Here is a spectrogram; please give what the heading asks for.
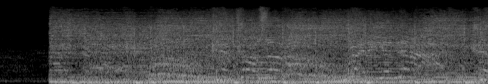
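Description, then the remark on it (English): After a half-second of silence, a loud 1990s metal song, used this week as the NFL's promotion theme song, bursts in and plays on steadily, a dense wall of distorted guitars and drums with what sounds like shouted vocals. “All right, so that's 90s metal.”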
